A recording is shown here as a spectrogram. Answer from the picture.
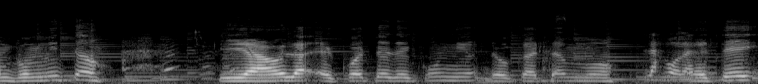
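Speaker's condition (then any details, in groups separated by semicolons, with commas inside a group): Cerebral palsy; cerebral palsy from birth, delivery injury; age 31, past rehabilitation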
